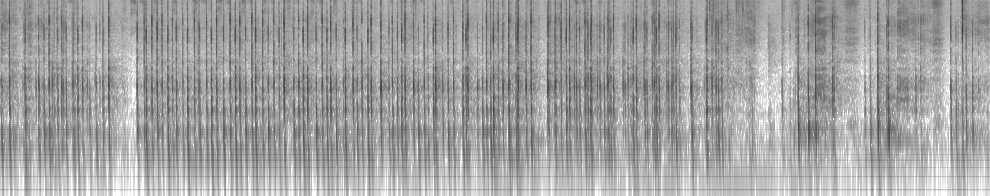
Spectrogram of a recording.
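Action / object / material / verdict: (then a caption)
scrape / closed cardboard box / cardboard / none. Fingertips and nails of both hands scratch the sides of a closed, hollow cardboard Priority Mail box standing on end. A dense, rapid stream of dry scratching and crinkly rasps fills the clip with a hollow mid-range body, pausing briefly just after the first second. It thins out near the end with a few louder, sharper strokes.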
